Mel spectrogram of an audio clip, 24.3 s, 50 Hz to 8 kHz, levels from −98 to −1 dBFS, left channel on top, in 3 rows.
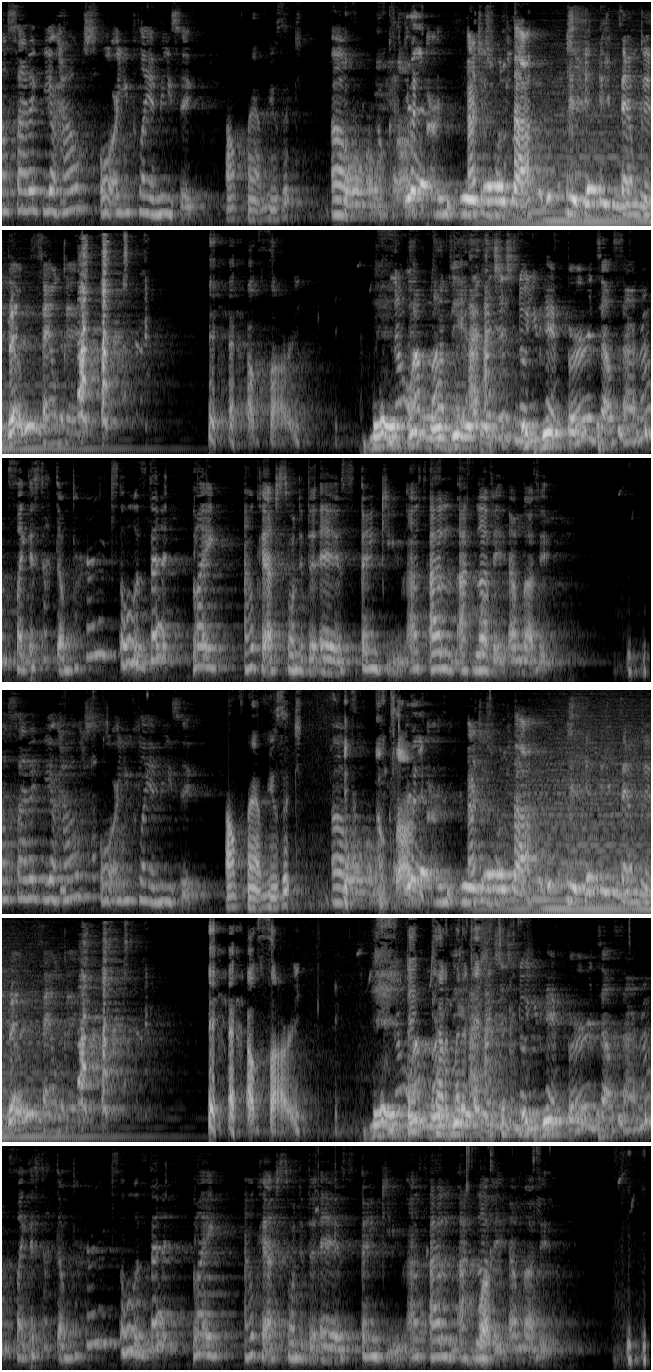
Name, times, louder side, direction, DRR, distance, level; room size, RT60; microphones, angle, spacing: voice 1, 0.0-2.4 4.1-5.0 5.3-5.4 5.8-6.6 7.1-7.4 7.7-8.4 8.6-9.2 12.9-18.3 18.6-19.0 19.3-23.1, left 4 dB, 85° left, 0.8 m, -40 dB
voice 2, 2.8-3.7 4.3-4.4 4.7-5.3 10.7-11.9 12.8-14.6 21.5-21.6 22.2-22.4 24.0-24.1, right 9 dB, 85° right, 0.3 m, -38 dB
voice 3, 5.0-8.6 9.1-9.5 12.6-14.3 14.6-15.4, left 5 dB, 55° left, 0.6 m, -30 dB
sound 1, 5.8-9.7, right 2 dB, 65° right, 1.1 m, -48 dB
11.0 x 9.0 x 8.7 m
head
